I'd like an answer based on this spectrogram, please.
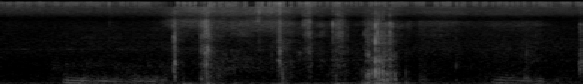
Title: cat xiaomen snoring -- VOLUME UP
